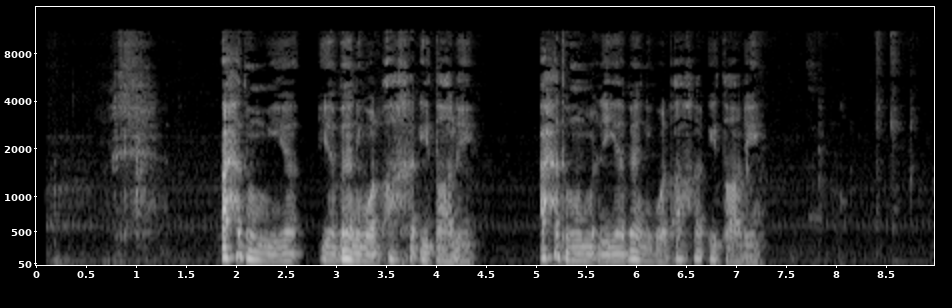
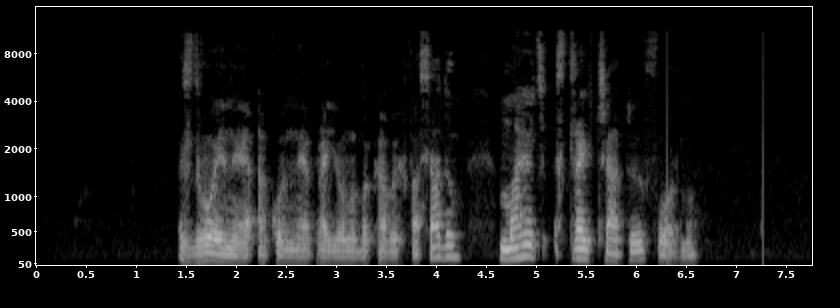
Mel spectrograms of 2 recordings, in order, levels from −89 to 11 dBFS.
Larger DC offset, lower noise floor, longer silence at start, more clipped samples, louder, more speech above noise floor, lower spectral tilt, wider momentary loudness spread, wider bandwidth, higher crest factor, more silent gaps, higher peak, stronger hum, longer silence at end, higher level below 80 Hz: neither; second, -68 dBFS vs -76 dBFS; second, 0.75 s vs 1.45 s; neither; first, -25 LUFS vs -29 LUFS; second, 44 dB vs 48 dB; about the same, -6 dB/octave vs -6.5 dB/octave; first, 16 LU vs 11 LU; about the same, 11.5 kHz vs 11.5 kHz; first, 26 dB vs 20 dB; neither; first, 0 dBFS vs -10 dBFS; neither; second, 0.4 s vs 1.15 s; first, -46 dBFS vs -66 dBFS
